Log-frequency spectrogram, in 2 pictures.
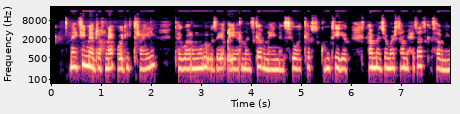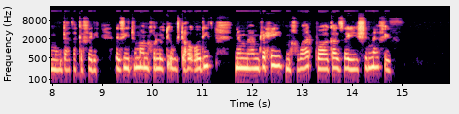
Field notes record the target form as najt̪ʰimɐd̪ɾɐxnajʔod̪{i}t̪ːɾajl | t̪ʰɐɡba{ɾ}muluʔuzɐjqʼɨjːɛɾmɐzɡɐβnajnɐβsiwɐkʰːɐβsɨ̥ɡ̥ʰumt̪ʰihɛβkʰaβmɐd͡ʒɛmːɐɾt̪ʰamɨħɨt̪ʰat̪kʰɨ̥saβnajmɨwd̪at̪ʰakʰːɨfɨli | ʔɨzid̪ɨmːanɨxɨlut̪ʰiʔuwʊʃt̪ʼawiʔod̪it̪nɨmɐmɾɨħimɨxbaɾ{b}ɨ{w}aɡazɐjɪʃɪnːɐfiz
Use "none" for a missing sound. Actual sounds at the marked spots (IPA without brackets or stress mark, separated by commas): i, ɾ, b, w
